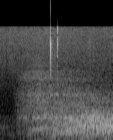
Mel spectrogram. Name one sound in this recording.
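A flashlight drops onto a hard floor with a short clatter.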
